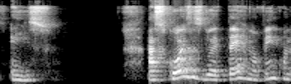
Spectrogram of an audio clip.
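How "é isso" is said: moved whisper. Real, not acted. Closing emotional point.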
